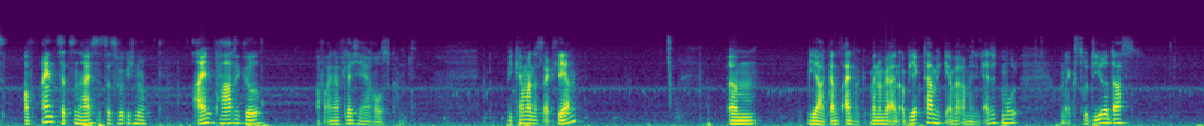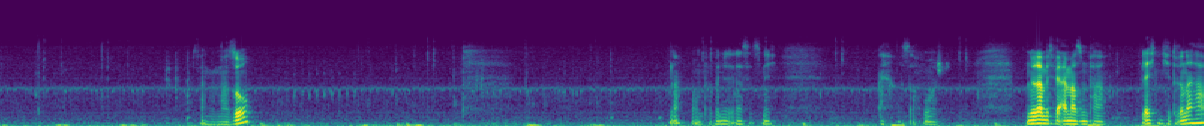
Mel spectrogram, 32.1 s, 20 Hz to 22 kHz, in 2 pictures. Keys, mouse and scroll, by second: 0.0 click, 1.2 alt+a, 2.4 Escape, 2.8 click, 3.3 alt+a, 5.1 Escape, 5.3 middle click, 6.5 middle click, 6.8 alt+a, 7.7 middle click, 10.0 Escape, 12.0 Tab, 12.9 right click, 13.8 shift+right click, 14.6 e, 15.7 click, 15.9 e, 16.7 click, 16.8 e, 17.5 click, 17.7 e, 19.1 click, 21.7 alt+shift+right click, 23.1 f, 23.9 f, 24.2 middle click, 25.4 right click, 26.1 right click, 27.1 shift+right click, 27.9 f, 28.8 right click, 30.0 shift+right click, 30.6 f, 30.9 middle click.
